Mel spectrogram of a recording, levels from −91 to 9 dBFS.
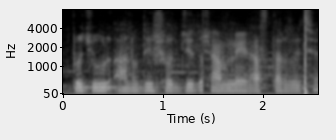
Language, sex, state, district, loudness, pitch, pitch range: Bengali, male, West Bengal, Kolkata, -33 LUFS, 120 Hz, 115-125 Hz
